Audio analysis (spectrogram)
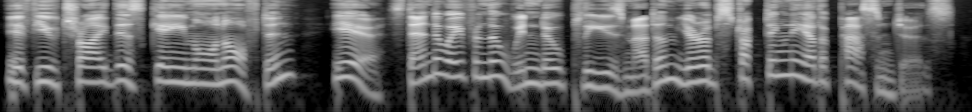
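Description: A man's voice: high-pitched, expressive, moderate pace, few pauses, pushed and bright, no echo, studio quality, voice pushed up, heavily acted. A man voicing a scornful, officious railway ticket clerk who is sarcastic and dismissive. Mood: mocking, dismissive.

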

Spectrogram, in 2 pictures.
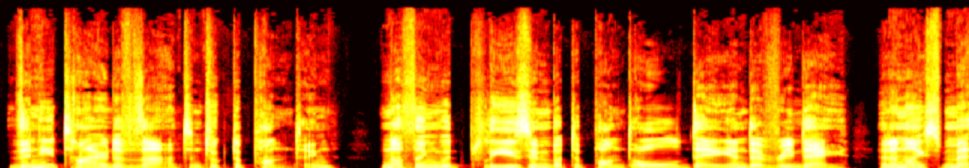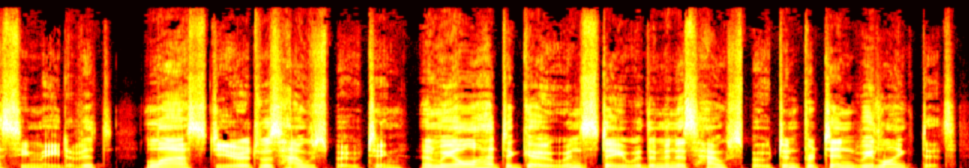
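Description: A man voicing a friendly, easygoing water rat in an animal storybook, genial and gentlemanly in his talk. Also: mid-range voice, animated, normal speed, few pauses, no echo, clean studio sound, natural voice. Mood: wry, resigned. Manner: genial, conversational, old-fashioned English phrasing.

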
